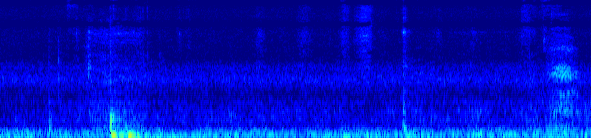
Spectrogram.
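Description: Near-quiet room tone with one brief, soft low thump about a second in, as a watercolour brush is worked in the paint palette on a wooden table.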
